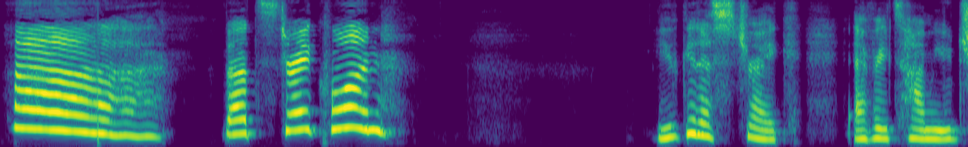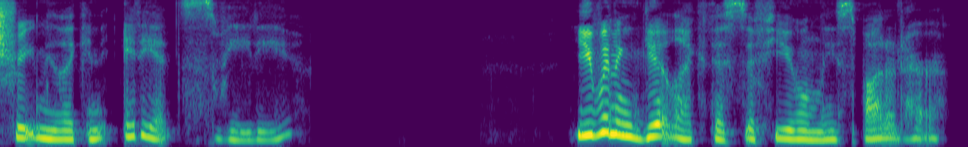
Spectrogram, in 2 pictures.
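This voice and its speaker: A jealous, possessive young wife, played by a woman in an ASMR roleplay, purring her words very slowly with a gravelly, creaky edge. She slips into hushed whispers and sounds sweet, yet quietly threatening, close to a dry, dead microphone. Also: medium pitch, no echo. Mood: quietly menacing. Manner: soft, slow, whispery, with giggles.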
